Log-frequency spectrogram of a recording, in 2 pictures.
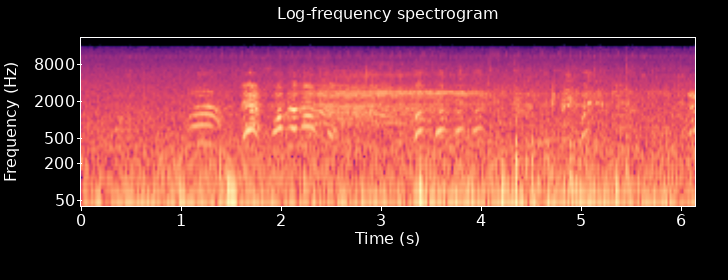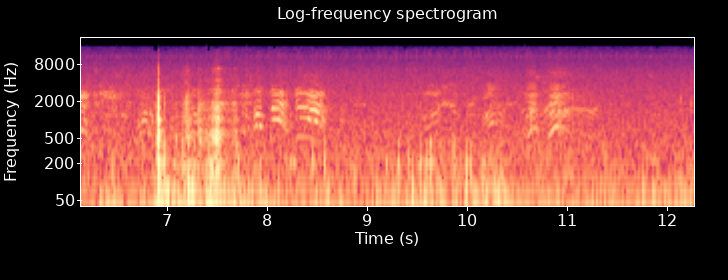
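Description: Young men shout to each other across an outdoor field.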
